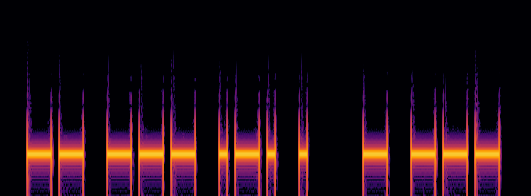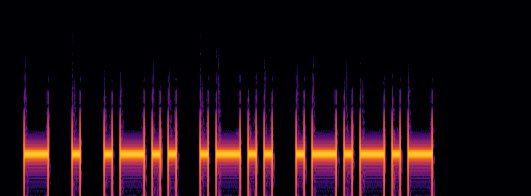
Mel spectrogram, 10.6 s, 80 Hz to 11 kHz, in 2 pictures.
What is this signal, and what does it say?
Morse code, heard as a keyed tone, about 15 wpm, 700 Hz. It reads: MORE TO TELL.
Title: Sentences from Top 200 Words 15wpm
